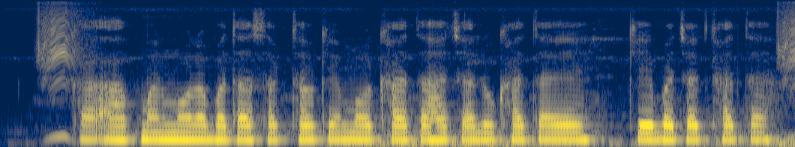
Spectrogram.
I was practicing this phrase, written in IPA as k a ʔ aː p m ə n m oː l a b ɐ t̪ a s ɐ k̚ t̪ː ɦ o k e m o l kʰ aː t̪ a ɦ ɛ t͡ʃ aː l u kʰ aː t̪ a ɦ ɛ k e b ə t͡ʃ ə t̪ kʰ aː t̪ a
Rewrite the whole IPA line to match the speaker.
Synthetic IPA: k a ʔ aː p m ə n m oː l a b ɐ t̪ a s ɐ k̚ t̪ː ɦ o k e m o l kʰ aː t̪ a ɦ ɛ t͡ʃ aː l u kʰ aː t̪ a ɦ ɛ k e b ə t͡ʃ ə t̪ kʰ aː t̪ a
